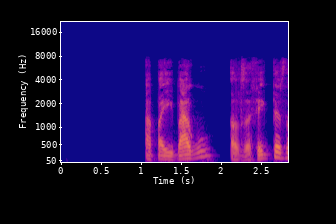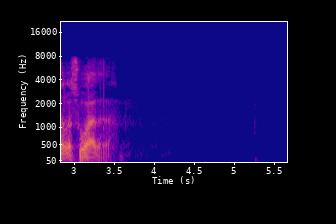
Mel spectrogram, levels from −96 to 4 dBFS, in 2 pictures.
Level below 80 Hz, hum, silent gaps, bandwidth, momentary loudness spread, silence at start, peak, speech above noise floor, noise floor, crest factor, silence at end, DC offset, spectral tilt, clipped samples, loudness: -64 dBFS; none; 2.02-2.07 s; 8 kHz; 12 LU; 1.05 s; -14 dBFS; over 54 dB; under -90 dBFS; 26 dB; 2.2 s; under 0.1%; -4.5 dB/octave; under 0.1%; -37 LUFS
